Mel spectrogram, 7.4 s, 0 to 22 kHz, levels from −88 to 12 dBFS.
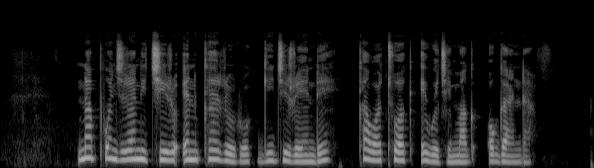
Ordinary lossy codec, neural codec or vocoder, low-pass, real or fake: none; none; 9.9 kHz; real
